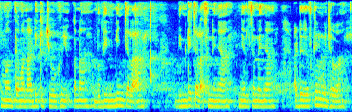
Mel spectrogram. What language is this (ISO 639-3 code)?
sat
